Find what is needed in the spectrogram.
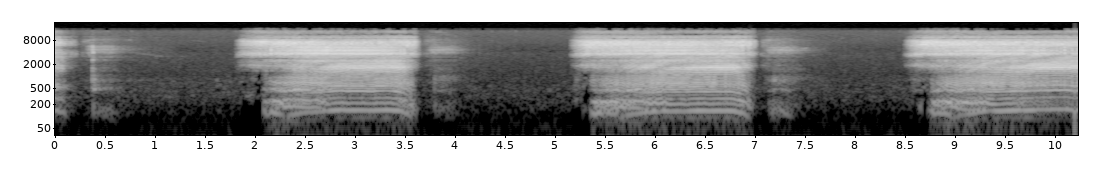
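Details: Adult man (husband) snoring during a typical night's sleep: loud, rough, buzzing snores on each breath in, about three over ten seconds, with quiet breaths out between; loud snoring.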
